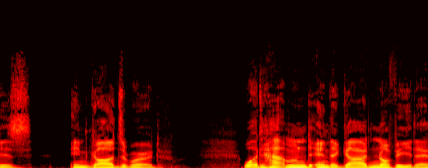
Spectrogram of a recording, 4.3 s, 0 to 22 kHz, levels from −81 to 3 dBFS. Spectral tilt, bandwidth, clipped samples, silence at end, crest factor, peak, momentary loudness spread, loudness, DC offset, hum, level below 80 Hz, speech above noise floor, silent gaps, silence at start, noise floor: -7.5 dB/octave; 12 kHz; under 0.1%; 0 s; 14 dB; -8 dBFS; 14 LU; -22 LUFS; under 0.1%; none; -52 dBFS; 39 dB; none; 0 s; -60 dBFS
